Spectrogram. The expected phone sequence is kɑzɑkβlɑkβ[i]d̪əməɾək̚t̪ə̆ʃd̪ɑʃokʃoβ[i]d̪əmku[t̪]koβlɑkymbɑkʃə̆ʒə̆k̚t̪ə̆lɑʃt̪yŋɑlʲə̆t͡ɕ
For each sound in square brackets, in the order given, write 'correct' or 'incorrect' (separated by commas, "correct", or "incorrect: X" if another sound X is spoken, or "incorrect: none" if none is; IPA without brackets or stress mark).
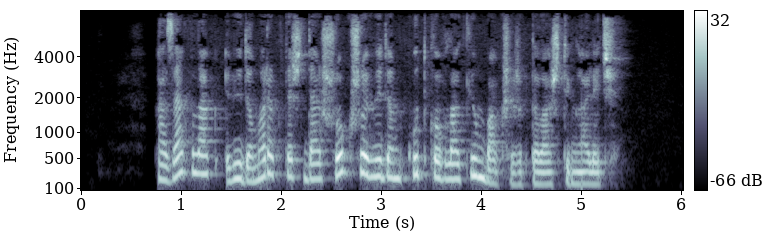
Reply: incorrect: y, incorrect: y, correct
